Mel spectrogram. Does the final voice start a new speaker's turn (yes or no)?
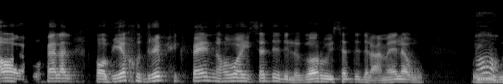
yes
